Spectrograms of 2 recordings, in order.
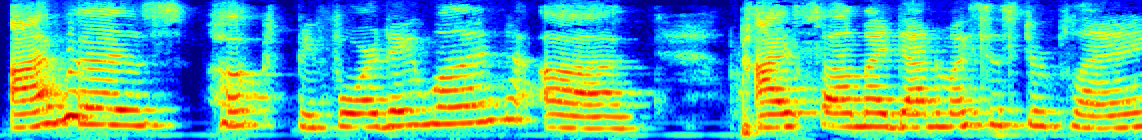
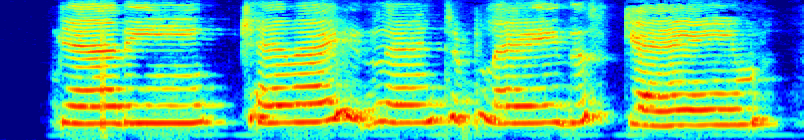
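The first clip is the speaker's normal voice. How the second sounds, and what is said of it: Cute childlike voice. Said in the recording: “in a very cute voice ... That's very cute.”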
